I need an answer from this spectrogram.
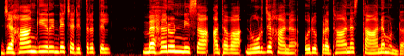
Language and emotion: Malayalam, neutral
